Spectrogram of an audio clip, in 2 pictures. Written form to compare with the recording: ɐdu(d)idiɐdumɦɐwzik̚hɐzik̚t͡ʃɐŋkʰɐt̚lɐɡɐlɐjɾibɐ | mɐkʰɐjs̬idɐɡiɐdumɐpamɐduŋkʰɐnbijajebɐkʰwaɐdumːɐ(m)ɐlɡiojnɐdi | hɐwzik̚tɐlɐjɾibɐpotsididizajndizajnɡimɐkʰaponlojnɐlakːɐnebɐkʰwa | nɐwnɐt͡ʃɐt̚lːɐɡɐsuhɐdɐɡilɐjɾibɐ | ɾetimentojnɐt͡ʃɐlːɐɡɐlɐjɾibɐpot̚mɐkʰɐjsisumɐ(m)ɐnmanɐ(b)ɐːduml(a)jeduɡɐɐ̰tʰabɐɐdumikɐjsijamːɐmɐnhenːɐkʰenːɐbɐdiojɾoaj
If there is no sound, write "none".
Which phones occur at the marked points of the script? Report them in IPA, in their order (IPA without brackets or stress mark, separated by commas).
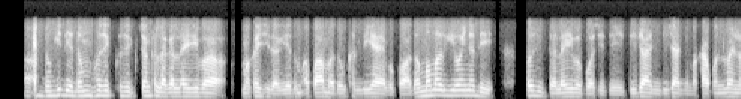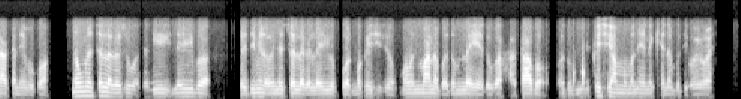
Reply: ɡ, m, m, b, ɐ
